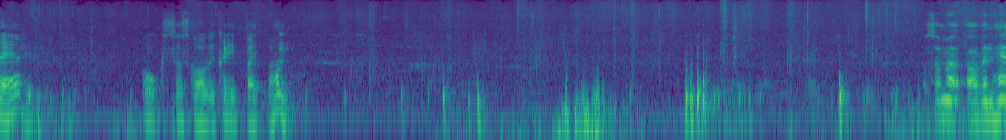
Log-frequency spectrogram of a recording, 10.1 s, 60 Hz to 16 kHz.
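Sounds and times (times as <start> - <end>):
footsteps on wooden boards: 3.4 - 9.2.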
